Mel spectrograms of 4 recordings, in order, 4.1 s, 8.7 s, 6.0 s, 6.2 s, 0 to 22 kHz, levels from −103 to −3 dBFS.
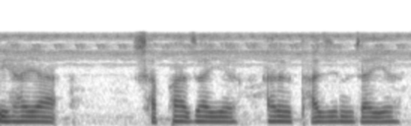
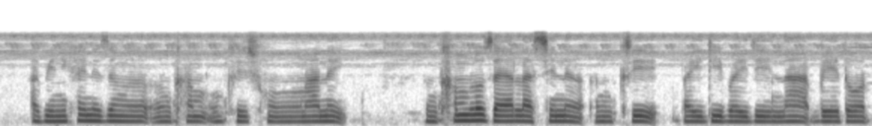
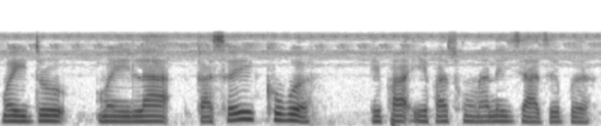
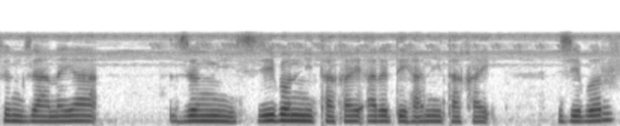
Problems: low volume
